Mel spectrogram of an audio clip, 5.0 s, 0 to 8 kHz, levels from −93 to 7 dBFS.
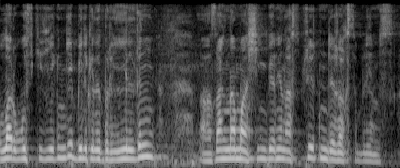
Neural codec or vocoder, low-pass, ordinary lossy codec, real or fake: codec, 16 kHz, 8 kbps, FreqCodec, larger model; 7.2 kHz; none; fake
